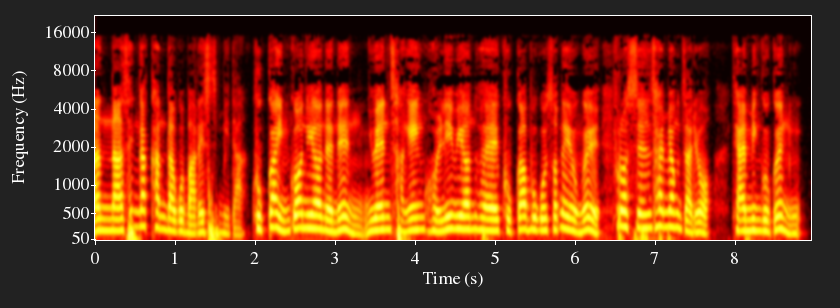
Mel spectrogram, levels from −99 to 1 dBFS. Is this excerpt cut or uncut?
cut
